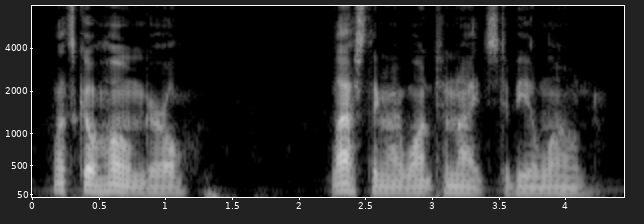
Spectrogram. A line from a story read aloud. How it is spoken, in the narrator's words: sighing, Cora said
